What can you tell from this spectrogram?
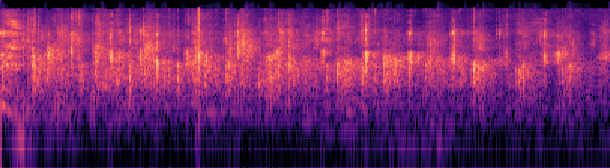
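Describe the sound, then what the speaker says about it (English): A conference audience applauds steadily at closing remarks, a dense wash of many hands clapping at moderate volume with no pauses. "Some round of applause, please."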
